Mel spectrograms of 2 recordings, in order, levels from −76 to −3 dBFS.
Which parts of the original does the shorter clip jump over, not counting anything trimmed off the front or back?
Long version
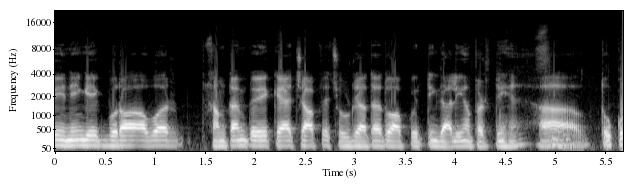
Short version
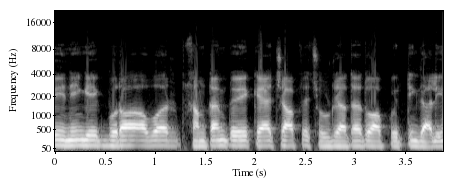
1.3 s to 1.5 s

